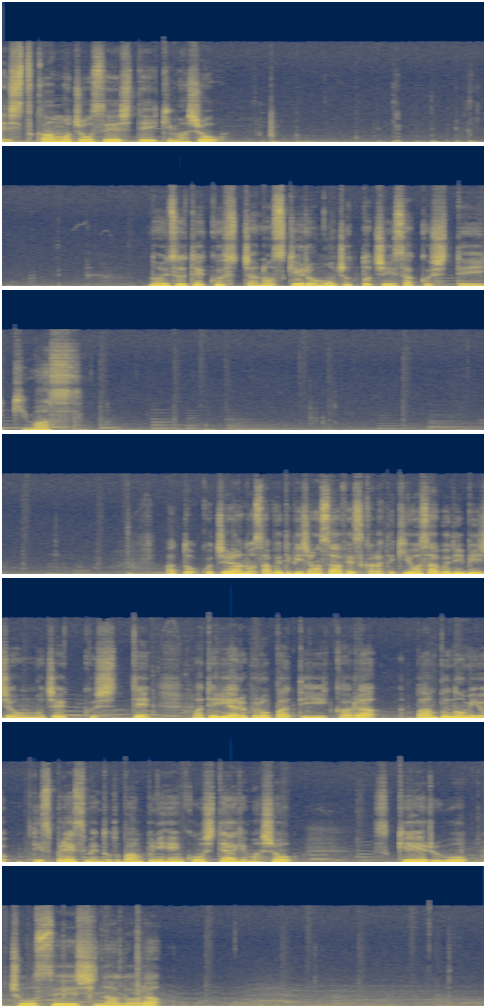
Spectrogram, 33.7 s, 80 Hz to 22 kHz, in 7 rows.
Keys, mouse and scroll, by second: 3.7 middle click, 4.1 middle click, 4.5 middle click, 7.4-10.2 drag, 11.6 click, 14.8-15.8 middle drag, 16.5 click, 18.2 click, 20.3 click, 20.7-23.3 scroll down 13, 23.3-24.6 drag, 23.3 scroll down 1, 26.6-28.6 shift+drag, 28.8-30.2 drag.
